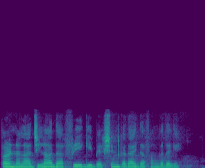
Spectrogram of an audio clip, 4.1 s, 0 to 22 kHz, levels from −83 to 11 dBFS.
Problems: low volume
